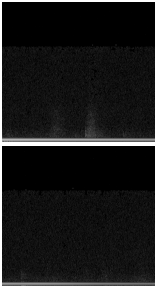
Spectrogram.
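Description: Vibraphone chord left ringing and slowly dying away: two or three steady tones that fade gradually throughout, with no new note struck.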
